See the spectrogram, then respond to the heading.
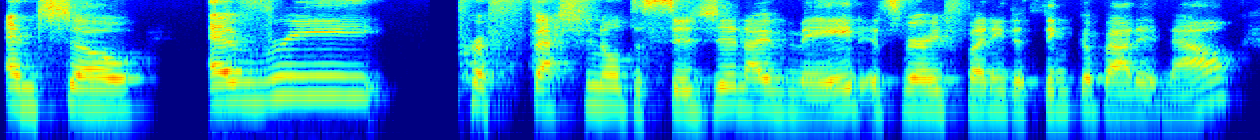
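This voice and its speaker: A woman's voice: fairly low pitch, moderate pace, dark tone. A woman in her thirties with an American accent, chatting as a podcast guest, laughing often and poking fun at herself. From United States and Cameroon. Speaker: podcast guest, career counselor. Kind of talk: casual interview conversation.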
